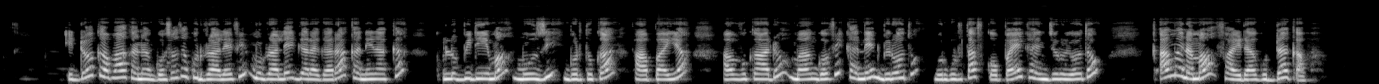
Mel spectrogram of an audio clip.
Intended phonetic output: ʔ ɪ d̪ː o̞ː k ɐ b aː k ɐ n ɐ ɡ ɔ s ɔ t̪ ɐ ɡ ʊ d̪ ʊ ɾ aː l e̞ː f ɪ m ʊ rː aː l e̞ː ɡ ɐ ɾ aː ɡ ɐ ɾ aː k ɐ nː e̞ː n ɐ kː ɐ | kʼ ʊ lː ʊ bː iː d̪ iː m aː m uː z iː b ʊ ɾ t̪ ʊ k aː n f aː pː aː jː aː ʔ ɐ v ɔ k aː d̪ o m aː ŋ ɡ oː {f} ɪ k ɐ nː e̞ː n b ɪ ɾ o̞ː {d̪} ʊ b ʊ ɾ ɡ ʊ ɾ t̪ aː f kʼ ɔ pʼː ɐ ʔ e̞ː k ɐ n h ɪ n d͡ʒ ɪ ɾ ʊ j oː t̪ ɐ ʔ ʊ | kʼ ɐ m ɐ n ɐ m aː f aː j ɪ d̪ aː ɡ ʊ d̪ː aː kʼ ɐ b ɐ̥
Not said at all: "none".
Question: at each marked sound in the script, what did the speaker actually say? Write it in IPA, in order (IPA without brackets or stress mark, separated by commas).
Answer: f, t̪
